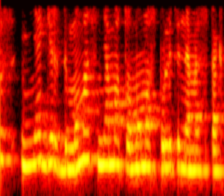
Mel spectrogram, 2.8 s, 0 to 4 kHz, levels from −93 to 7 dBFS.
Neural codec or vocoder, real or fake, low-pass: none; real; 3.6 kHz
